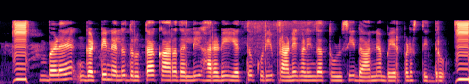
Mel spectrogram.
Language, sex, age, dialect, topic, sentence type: Kannada, female, 31-35, Central, agriculture, statement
